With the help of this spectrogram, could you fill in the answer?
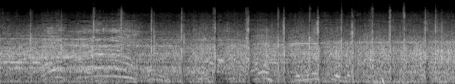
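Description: A loud, dense burst of audience applause fills the room for a contestant's comeback win in a game, many hands clapping at once, with excited shouts and whoops from the crowd rising over it throughout.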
